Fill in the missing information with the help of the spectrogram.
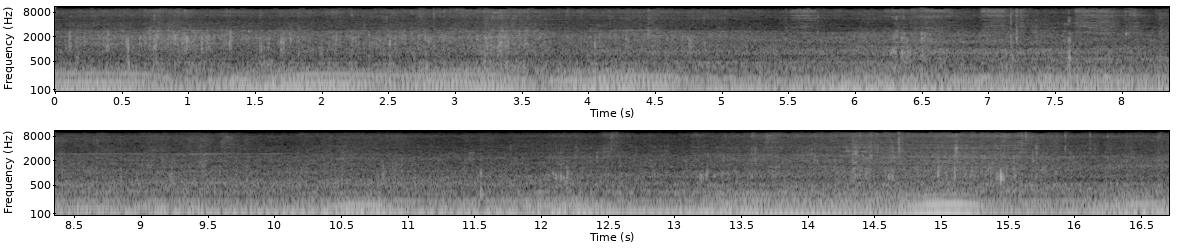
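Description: Two-door Jeep's engine running low and deep, revving up and easing off every few seconds as it crawls along an off-road trail.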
